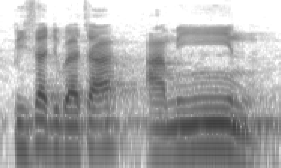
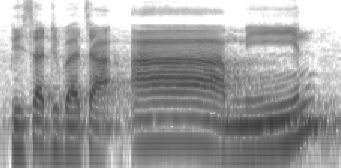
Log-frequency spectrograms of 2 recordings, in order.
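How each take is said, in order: Both takes have the same delivery.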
